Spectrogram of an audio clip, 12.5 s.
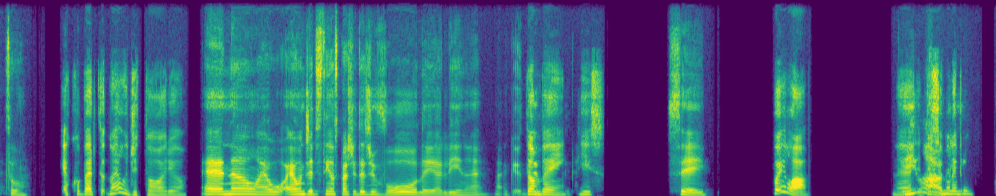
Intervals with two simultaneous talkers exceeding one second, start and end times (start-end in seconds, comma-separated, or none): none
